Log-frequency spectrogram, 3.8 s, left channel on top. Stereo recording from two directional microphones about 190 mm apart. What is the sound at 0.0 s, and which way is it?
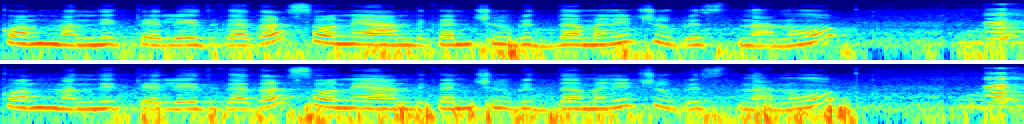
A woman's voice, 10° left (ahead or behind).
